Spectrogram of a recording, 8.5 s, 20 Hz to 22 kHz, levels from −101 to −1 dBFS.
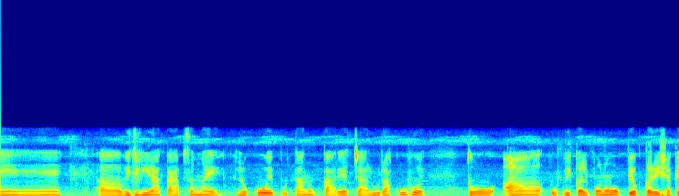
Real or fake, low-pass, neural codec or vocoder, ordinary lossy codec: real; none; none; none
